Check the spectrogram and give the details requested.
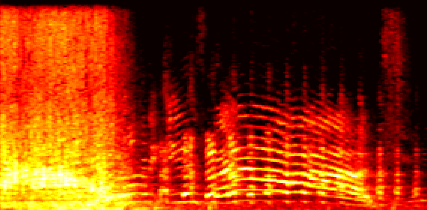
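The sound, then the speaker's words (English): A walrus vocalizing: a loud breathy rush of air gives way to a ringing, harmonic tone that rises and falls, punctuated by a few sharp, isolated knocks. “In the wild, the knocks of male walruses are far more developed.”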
